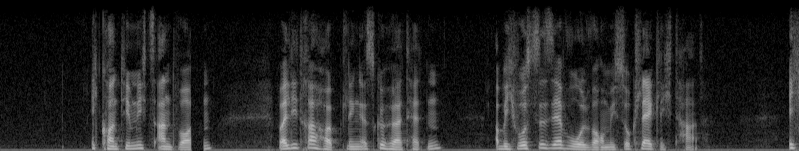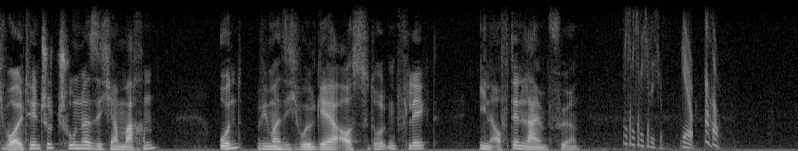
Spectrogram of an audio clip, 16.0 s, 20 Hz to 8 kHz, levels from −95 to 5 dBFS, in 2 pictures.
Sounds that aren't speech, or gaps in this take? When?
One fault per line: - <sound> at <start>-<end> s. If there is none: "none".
- dropout at 1.9-2.0 s
- chirp at 14.2-15.2 s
